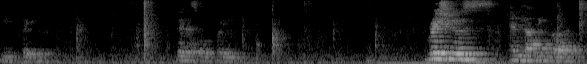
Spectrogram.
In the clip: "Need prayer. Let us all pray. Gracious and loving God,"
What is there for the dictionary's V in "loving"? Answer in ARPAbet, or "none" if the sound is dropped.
B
